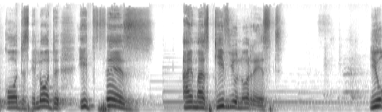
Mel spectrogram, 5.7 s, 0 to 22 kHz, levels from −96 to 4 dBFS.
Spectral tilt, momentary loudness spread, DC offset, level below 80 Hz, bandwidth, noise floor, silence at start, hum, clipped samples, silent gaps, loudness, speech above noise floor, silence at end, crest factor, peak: -4.5 dB/octave; 11 LU; under 0.1%; -56 dBFS; 18.5 kHz; -58 dBFS; 0 s; none; under 0.1%; none; -25 LUFS; 34 dB; 0 s; 18 dB; -8 dBFS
